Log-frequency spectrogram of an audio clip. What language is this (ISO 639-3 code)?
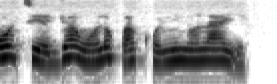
yor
